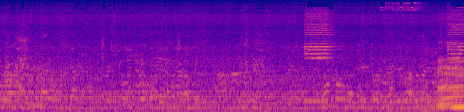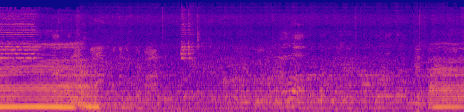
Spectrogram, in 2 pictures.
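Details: Cattle at a crowded Saturday cattle market at Sarachar bazaar, thousands of animals gathered despite heavy rain; one long, loud, deep moo swells and holds for about two seconds midway, another begins at the end, over a steady din of crowd voices.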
